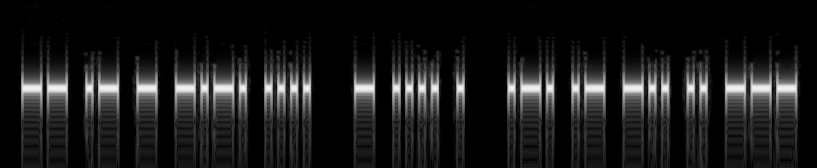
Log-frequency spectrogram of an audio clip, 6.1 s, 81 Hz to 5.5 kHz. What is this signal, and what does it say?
Morse code, heard as a keyed tone, about 25 wpm, 600 Hz. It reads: MATCH THE RADIO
